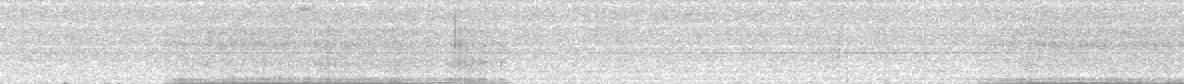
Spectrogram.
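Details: Loud snoring from Fuzzy, a pet cat sleeping and perhaps dreaming: one low humming snore lasting about a second and a half, a quiet pause, then the start of another, with faint clicks before the first.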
